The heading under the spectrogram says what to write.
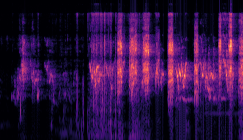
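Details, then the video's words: Budgerigar chirping: a few soft squeaky notes, then dense rapid chatter of buzzy, scratchy chirps and warbles. "Beautiful Budgie Chirping Sound"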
